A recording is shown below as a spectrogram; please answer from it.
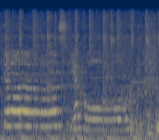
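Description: A high voice singing two long held notes, each with a short slide up into it.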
